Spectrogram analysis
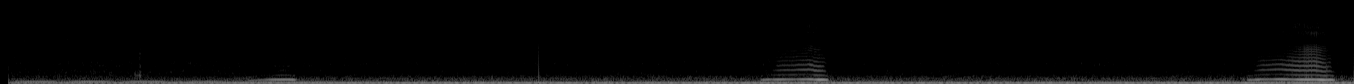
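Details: Soft, squeaky nasal snores every few seconds from Duke, a sleeping cat, over a steady background hum; ordinary sleep snoring.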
